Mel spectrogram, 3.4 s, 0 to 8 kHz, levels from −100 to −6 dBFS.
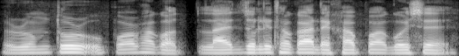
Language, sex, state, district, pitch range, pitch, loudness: Assamese, male, Assam, Hailakandi, 120-130 Hz, 125 Hz, -18 LUFS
